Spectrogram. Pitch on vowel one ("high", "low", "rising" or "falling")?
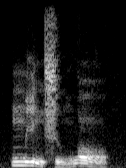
falling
